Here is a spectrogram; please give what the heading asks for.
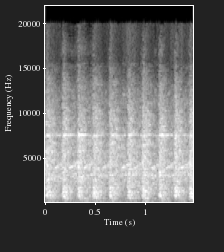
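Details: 1972 Jeep Commando with 2000 Cherokee 4.0 straight six swap, fuel now reaching the rail: steady even starter churning about six compressions a second, never catching; crank no start, no spark.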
